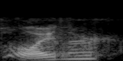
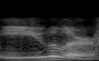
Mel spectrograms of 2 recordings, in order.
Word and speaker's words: Euler: range of problems so is that how that's pronounced Oiler okay I've been calling it Euler for a while but is it it's Oiler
